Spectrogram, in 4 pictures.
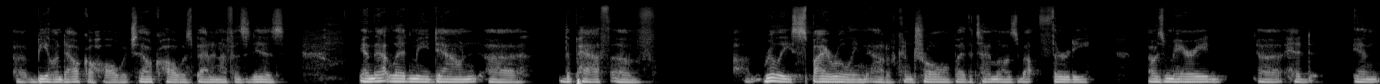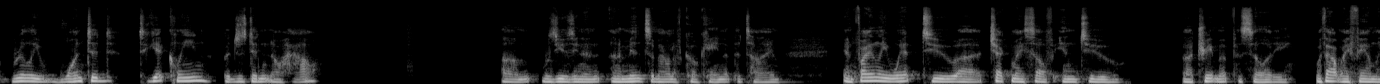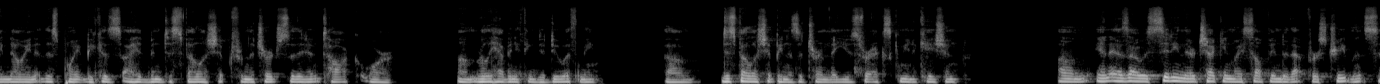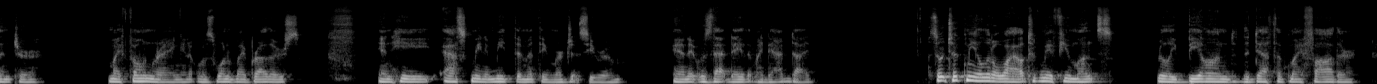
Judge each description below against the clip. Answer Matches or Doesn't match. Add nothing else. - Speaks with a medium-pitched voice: Doesn't match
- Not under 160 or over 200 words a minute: Matches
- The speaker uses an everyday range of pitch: Doesn't match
